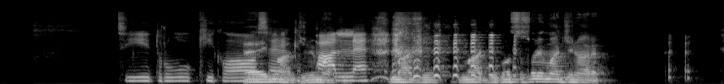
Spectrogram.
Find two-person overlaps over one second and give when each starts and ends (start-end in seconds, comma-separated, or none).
2.4-3.7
